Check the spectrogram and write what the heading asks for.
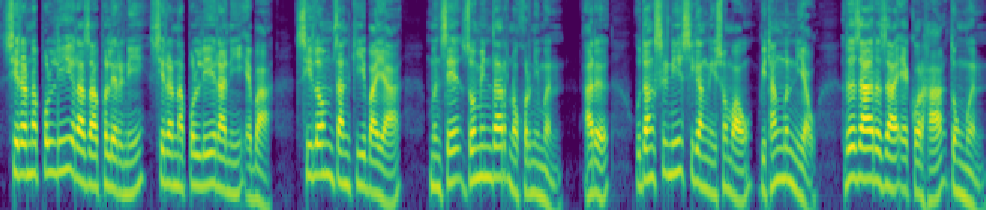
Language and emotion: Bodo, neutral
